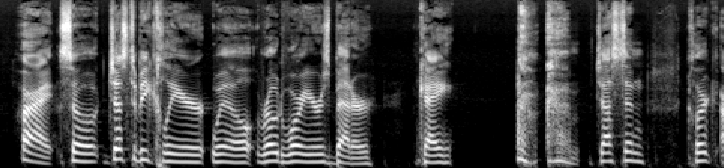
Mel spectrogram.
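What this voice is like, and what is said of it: Strained, hoarse, fading voice. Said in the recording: “losing my voice. ... I'm just losing it. I'm just losing my voice. ... I'm losing it. It's gone.”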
